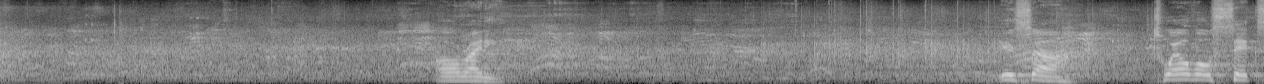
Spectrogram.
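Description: A large crowd murmurs and talks in an echoing hall.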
